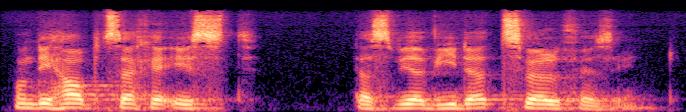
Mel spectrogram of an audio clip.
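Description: A man reading aloud and voicing a humble older brother who speaks gently and soothingly. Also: mid-range voice, little pitch movement, takes it slowly. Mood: tender.

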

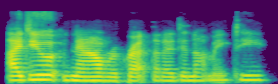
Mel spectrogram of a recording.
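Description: Speaking a little fast with vocal fry, this author and book podcast co-host has a mid-pitched, fairly bright voice and a level tone. Her casual chat is bubbly, peppered with fillers and giggles.

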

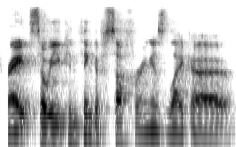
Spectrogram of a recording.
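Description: A man's voice: lowish voice, lively intonation, a little fast. A man hosting a podcast, talking in a thoughtful, earnest way as he works through an idea, often restarting his sentences. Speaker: podcast host. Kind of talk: casual conversational chat. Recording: echoey room.

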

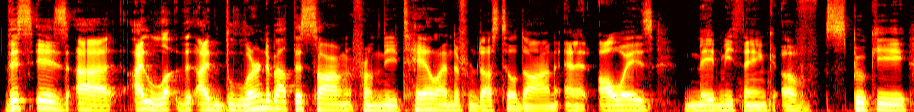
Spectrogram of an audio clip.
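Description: A male podcast co-host with a mid-range voice, talking casually with easy enthusiasm. He rambles happily through stories and recommendations in relaxed banter. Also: mid-range voice, a little slow, few pauses. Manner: chatty, talks movies with easy enthusiasm.

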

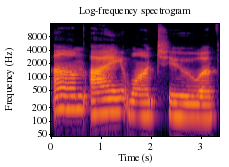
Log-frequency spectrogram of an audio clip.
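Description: A young man co-hosts a podcast at medium pitch, speaking extremely slowly in a bright, forceful tone. He chats casually, rambling with plenty of fillers.

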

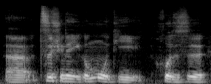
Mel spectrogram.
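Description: A man's voice: medium pitch, fairly quick, warm tone. A man as a podcast guest in a casual discussion, talking through ideas patiently and explaining step by step.

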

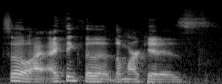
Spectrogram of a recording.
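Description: A man's voice: mid-range voice, normal speed, sharp tone. A man co-hosting a casual sports betting podcast, talking in a rambling, analytical way with frequent restarts. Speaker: podcast co-host.

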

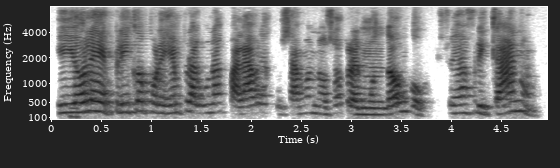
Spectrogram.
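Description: A woman's voice: mid-range voice, quick pace, muffled recording. A woman from Palenque, Colombia, telling stories in a casual interview as a dance group director, calling the listener "mijo" and "mi amor". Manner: warm affectionate storytelling, says "mijo" and "mi amor". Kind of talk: casual interview talk with sung excerpts.

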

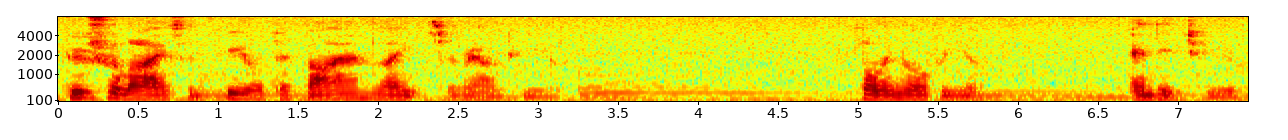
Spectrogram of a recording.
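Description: A man narrating a scripted guided meditation in a slow, gentle, soothing manner with pauses. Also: mid-range voice, poor audio. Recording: voice over meditation music. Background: soft instrumental music with guitar.

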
